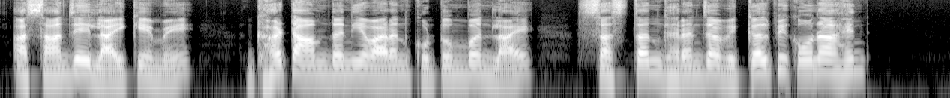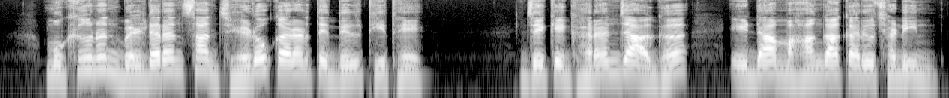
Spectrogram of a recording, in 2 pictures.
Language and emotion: Sindhi, angry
